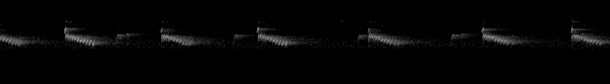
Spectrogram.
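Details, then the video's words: Male Carolina wren clinging to and crawling on a tree trunk while catching insects, giving loud, sharp chirps that each drop steeply in pitch, repeated about once a second, with fainter high notes between them. "Carolina Wren bird call loud sounds & eating insect"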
